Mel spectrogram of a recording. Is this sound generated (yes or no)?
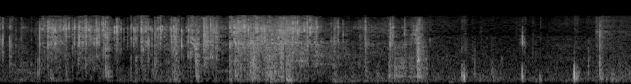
yes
